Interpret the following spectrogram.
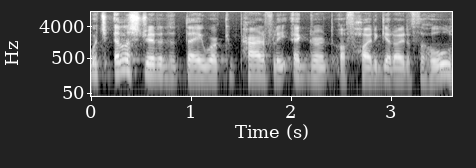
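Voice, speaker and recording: Someone speaks at a very fast pace with a Northern Irish accent. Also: man. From Northern Ireland, Belfast/Lisburn. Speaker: public sector procurement speaker. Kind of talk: conference talk.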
